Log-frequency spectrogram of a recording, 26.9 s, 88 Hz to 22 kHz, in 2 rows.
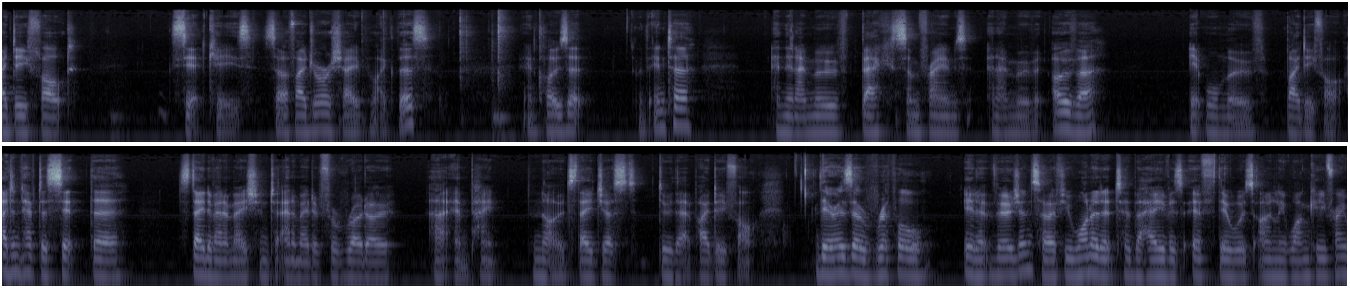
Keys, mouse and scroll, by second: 3.1 click, 3.4 click, 3.6 click, 3.8 click, 4.0 click, 4.8 Return, 8.4 click, 9.3 click, 10.7 click, 14.4 click, 15.5 click, 15.6 click, 20.3 click.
